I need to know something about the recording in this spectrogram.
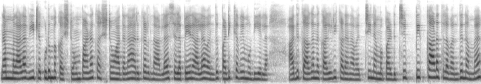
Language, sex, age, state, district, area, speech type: Tamil, female, 30-45, Tamil Nadu, Cuddalore, urban, spontaneous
